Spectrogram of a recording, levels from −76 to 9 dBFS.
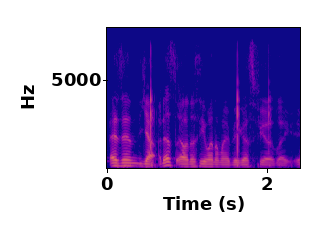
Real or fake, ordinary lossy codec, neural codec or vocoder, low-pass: real; none; none; 7.2 kHz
